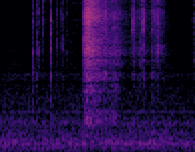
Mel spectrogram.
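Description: Coffee grounds being collected and poured into a filter while making coffee: a soft, brief rush of granular hiss with scattered light scrapes and ticks around it, fairly quiet, with no talking.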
